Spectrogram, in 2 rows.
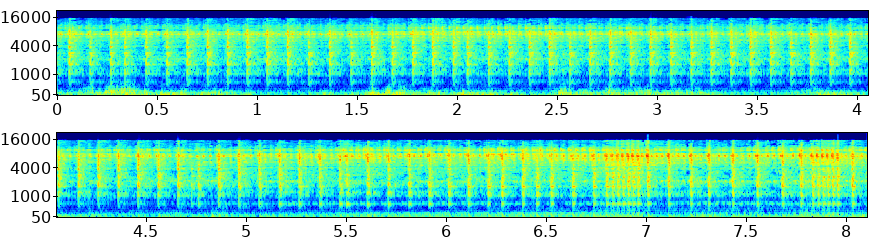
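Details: Freshly rebuilt Honda QR50 two-stroke started outdoors in the yard, oil topped up, little petrol in, new carb fitted: crisp, rapid, steady buzzing beat with a small rev blip near the end; normal running.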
